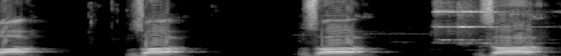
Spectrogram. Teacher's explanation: জিহ্বার আগা এবং সামনের ওপরের দুই দাঁতের আগার সাথে লাগিয়ে উচ্চারিত হয় জ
